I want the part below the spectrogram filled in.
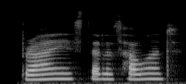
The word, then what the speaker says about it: Bryce Dallas Howard: Bruce Dallas Howard oder so. Bryce. – Bryce, glaube ich. – Bryce Dallas Howard, die ja auch aus Jurassic World und sowas kennen.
